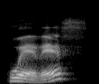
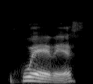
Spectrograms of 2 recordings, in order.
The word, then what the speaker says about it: jueves: The Thursday we have jueves. Ju- No, jueves. Jueves. Jueves. Jueves. Okay, pronounce it again.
